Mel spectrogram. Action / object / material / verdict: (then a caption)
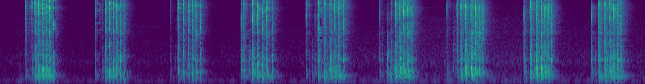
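tap / plastic panel with raised pyramid studs / plastic / none. Fingertips and nails tap the rows of small square pyramid studs on a flat grey plastic sheet. Nine short bursts of rapid, dry plastic clicking come at a steady pace, each with a bright rattling edge over a mid-range body. The clicks stop dead, with almost no ring between bursts.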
